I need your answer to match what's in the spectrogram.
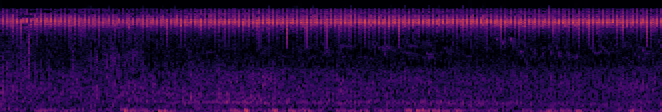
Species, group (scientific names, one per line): Okanagana bella
Cicadidae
